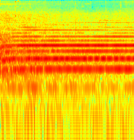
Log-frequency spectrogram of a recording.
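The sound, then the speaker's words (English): Air raid sirens sound in Kyiv as missiles strike the region. A loud, steady wailing tone with rich harmonics holds a constant pitch throughout, alone with no voices. “residents in the capital city of Kyiv awoke to a series of air raid sirens as missiles struck more infrastructure in the region.”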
